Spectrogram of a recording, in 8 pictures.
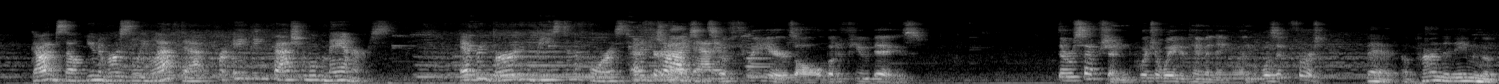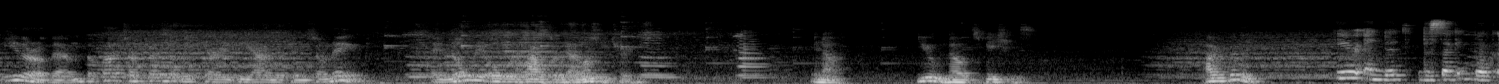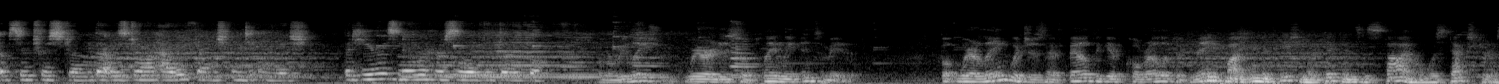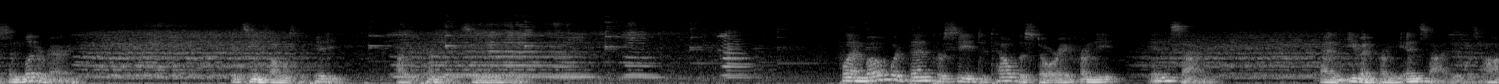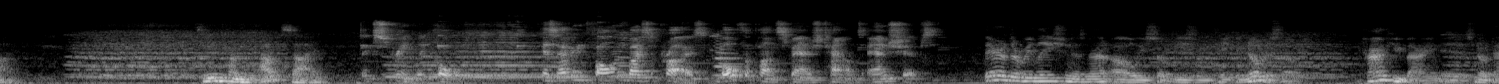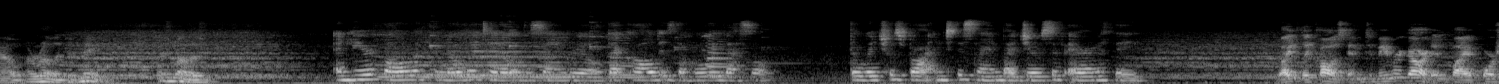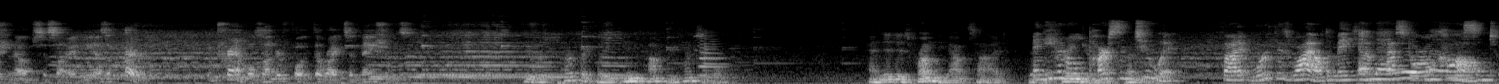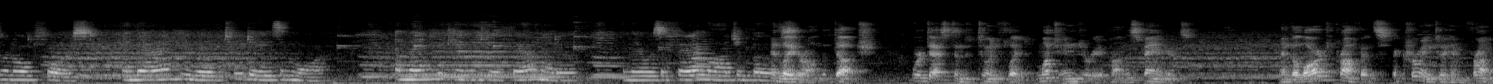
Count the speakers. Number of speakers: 5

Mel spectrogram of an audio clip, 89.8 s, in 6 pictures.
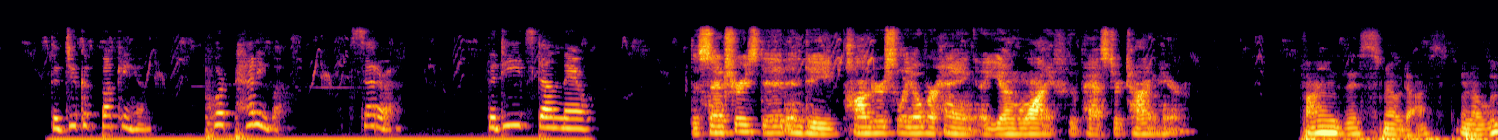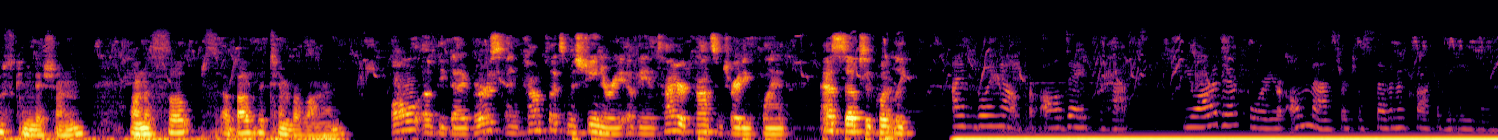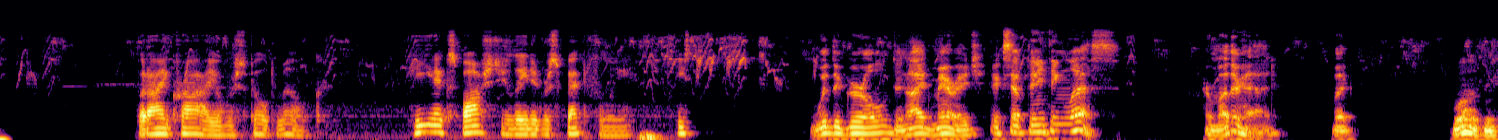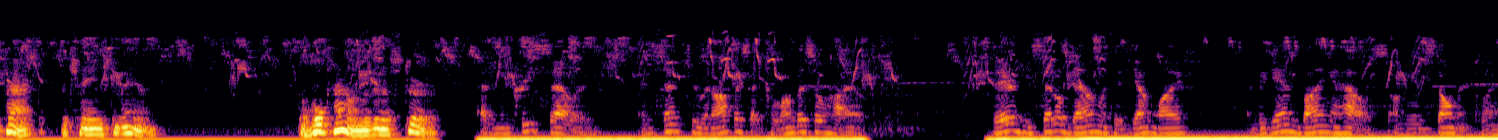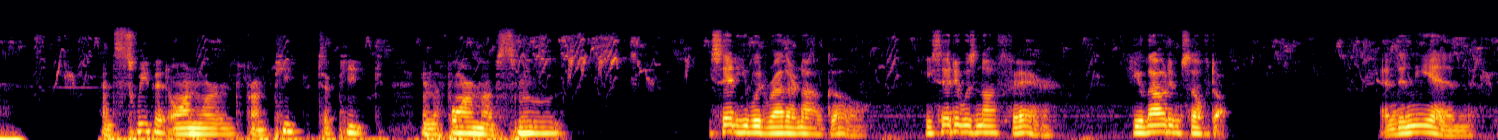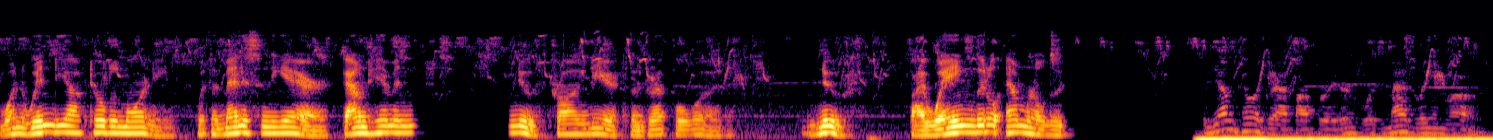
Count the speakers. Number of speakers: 9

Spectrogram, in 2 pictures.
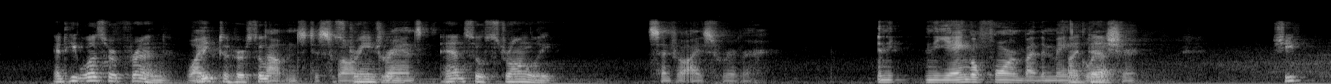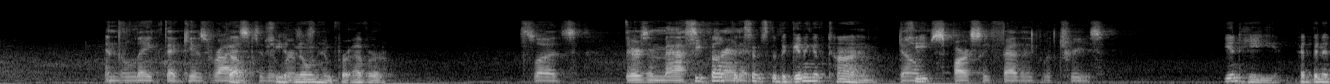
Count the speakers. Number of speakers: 2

